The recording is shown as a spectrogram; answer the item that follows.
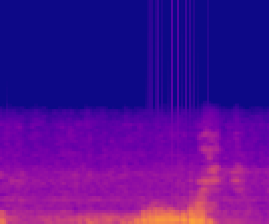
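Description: A person's voice over the video call: one short, muffled vocal sound about a second in, distorted by the call audio.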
